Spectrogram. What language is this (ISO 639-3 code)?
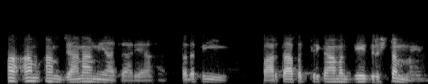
san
